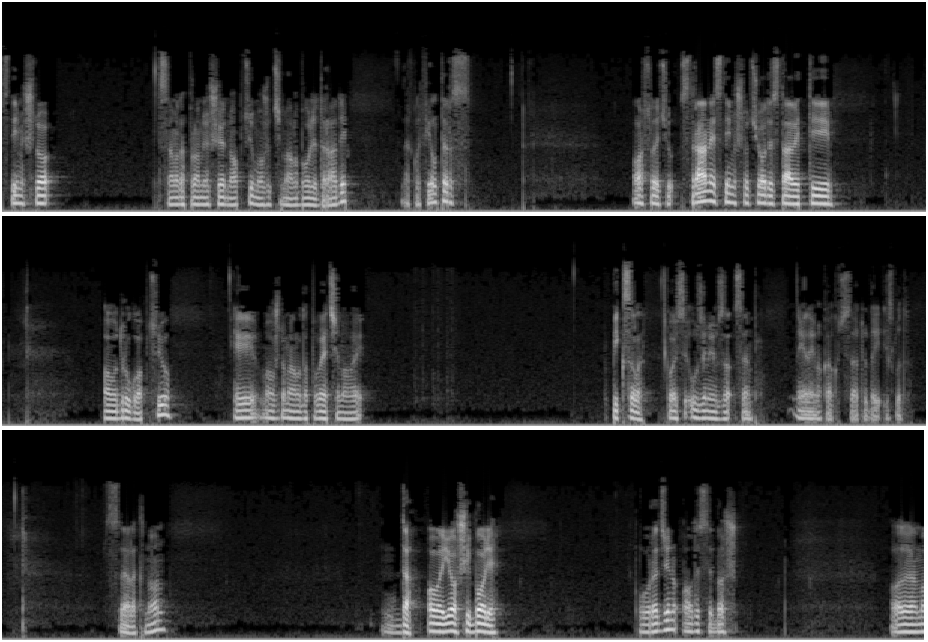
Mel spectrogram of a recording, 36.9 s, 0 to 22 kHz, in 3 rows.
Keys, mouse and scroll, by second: 1.5-2.2 ctrl+scroll up 1, 2.2-2.8 ctrl+scroll down 2, 3.2-3.7 ctrl+shift+scroll up 1, 5.2 click, 6.8 click, 9.4 click, 13.6 click, 14.8-16.0 drag, 16.5 click, 17.7 KP_1, 17.9 KP_0, 20.7 click, 25.4 click, 28.0-28.6 shift+scroll up 2, 30.1-30.7 shift+scroll down 3, 30.7-31.2 scroll up 2, 32.4-33.0 scroll down 2, 33.6-35.4 ctrl+shift+scroll up 3, 35.4-36.2 shift+scroll down 2, 36.5-36.9 shift+scroll down 2.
